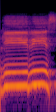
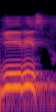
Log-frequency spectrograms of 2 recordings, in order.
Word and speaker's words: गिरीश: उच्चारण क्या हो रहा बोलिए ना गिरीश गी पे भार पड़ रहा है ज्यादा नहीं गिरीश और वो गी शुरुआत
